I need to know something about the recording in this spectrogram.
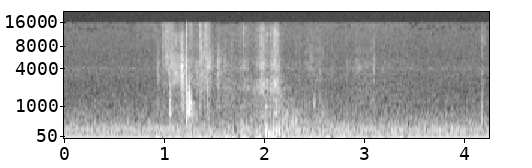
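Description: Pages of a sketchbook rustle as they are flipped.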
